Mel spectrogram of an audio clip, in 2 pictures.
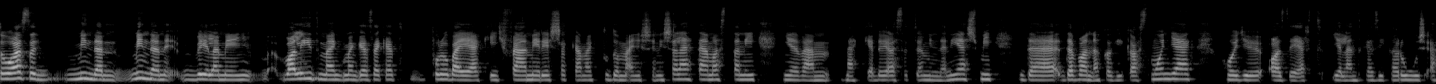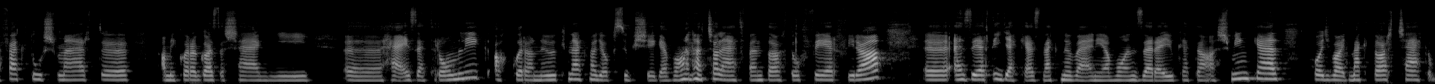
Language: Hungarian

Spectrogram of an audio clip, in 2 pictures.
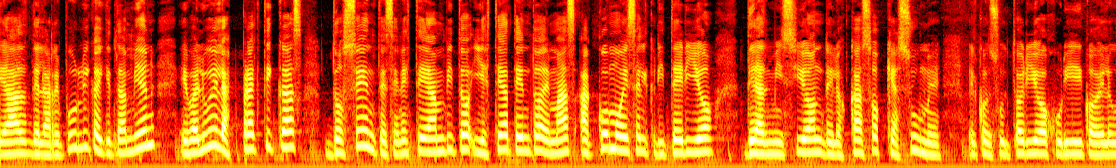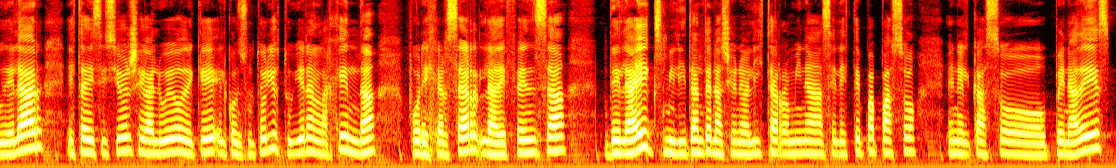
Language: Spanish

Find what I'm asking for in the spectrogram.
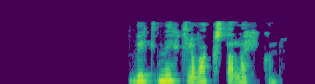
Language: Icelandic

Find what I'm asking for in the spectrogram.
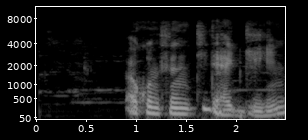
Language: Kabyle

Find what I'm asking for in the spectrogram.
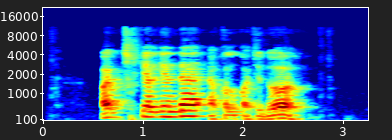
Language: Uyghur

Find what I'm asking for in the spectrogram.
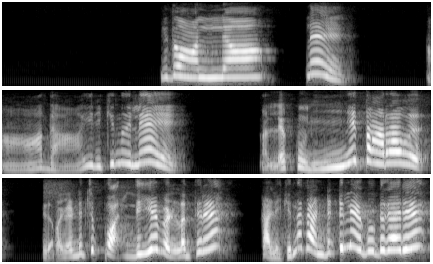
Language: Malayalam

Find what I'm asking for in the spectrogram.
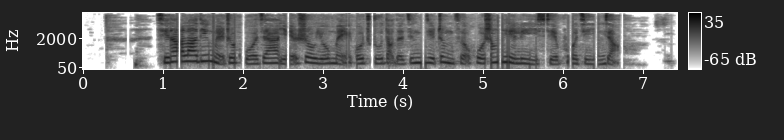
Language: Chinese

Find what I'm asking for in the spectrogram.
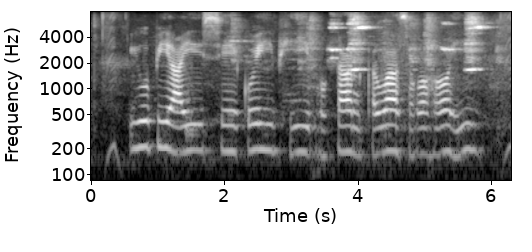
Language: Magahi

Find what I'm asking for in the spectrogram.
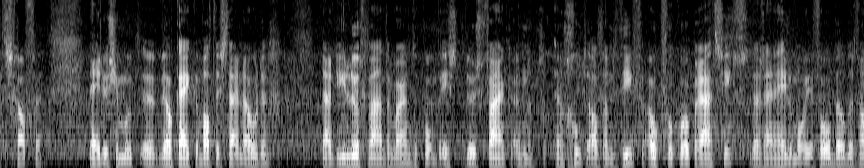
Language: Dutch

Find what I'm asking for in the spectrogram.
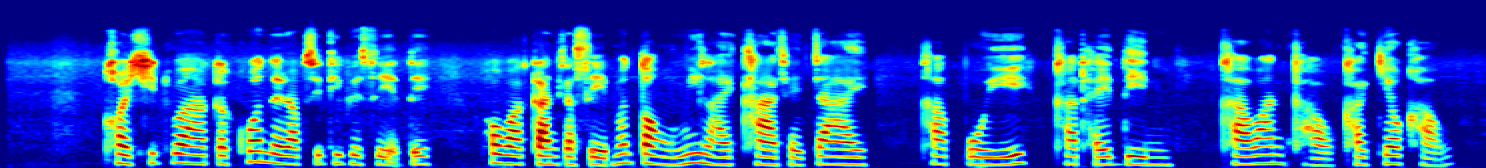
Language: Thai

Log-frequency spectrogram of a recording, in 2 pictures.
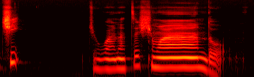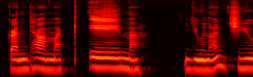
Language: Guerrero Amuzgo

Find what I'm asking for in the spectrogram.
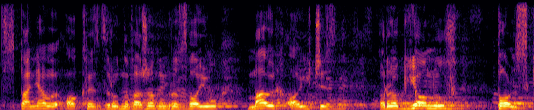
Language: Polish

